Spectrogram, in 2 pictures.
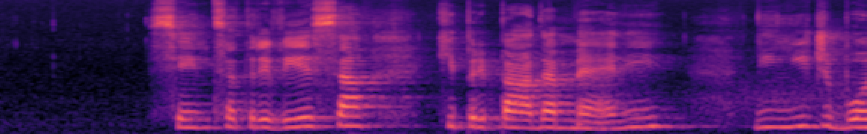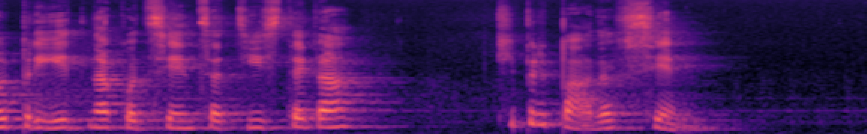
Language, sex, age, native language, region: Slovenian, female, 50-59, Slovenian, Drava region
